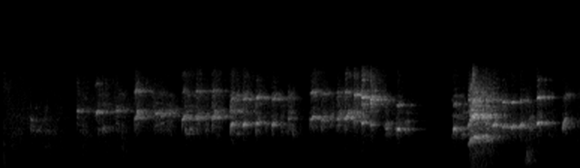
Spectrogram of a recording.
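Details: A Maltese at a dog groomer makes a weird, monkey-like sound instead of whining: high, wavering whines and yodel-like moans, with one sharp yelp near the end.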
